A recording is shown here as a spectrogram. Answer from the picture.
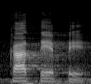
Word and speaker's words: KTP: They called it katepe but it's spells as KTP. Sa ating KTP but they pronounce this as katepe.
